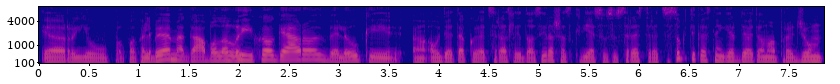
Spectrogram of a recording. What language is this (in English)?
Lithuanian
